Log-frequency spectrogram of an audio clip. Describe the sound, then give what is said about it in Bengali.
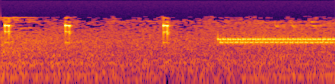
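A telephone number being dialed: three short keypad beeps at uneven intervals, then a steady electronic tone that holds to the end, with no voices. “তার number dial করল।”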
